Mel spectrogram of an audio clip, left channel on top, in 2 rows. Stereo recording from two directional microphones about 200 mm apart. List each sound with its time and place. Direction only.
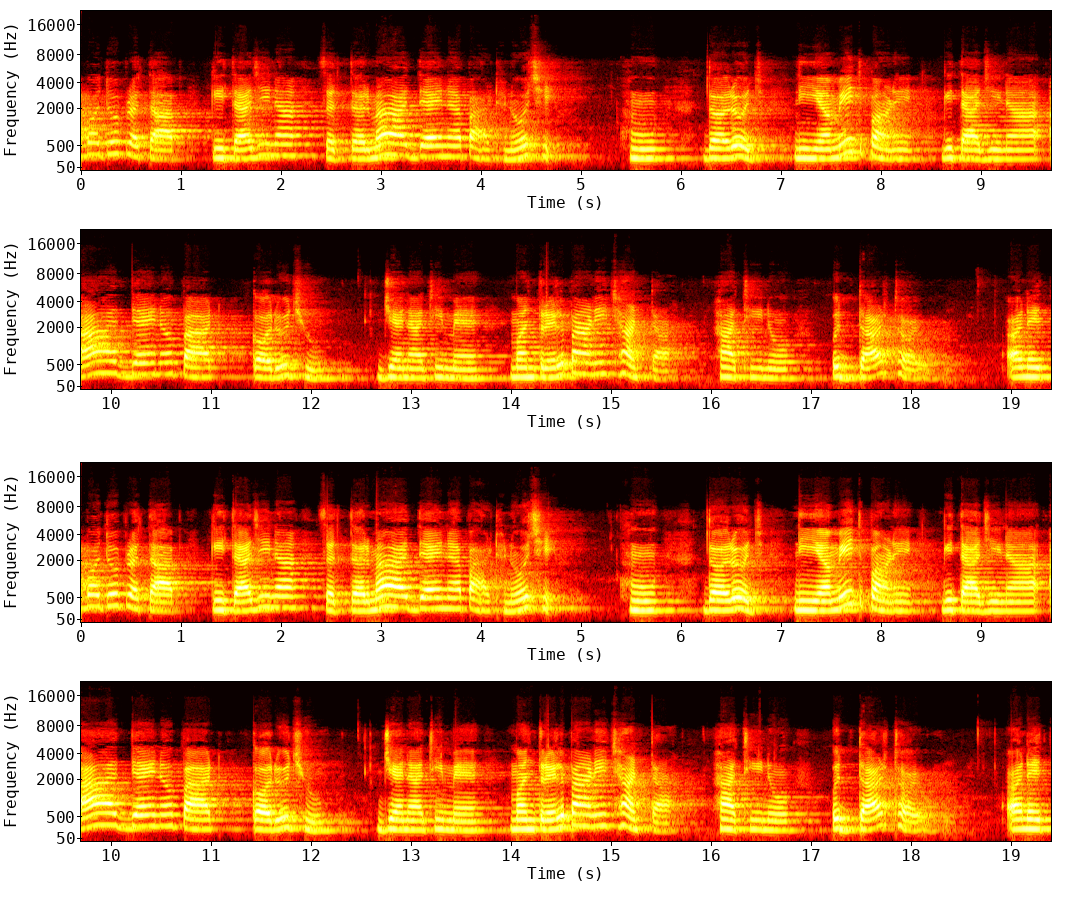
0.1 s a woman's voice: 30° right (ahead or behind)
